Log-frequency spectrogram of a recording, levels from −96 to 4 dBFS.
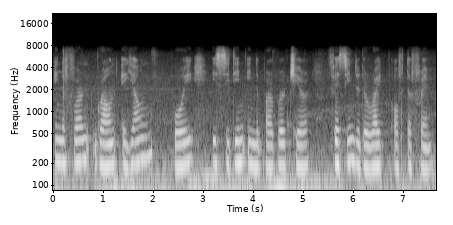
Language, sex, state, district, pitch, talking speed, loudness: English, female, Nagaland, Dimapur, 175 Hz, 155 wpm, -16 LUFS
